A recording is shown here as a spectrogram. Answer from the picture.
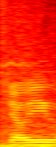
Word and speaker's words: Zhou Yu: Oh my god, he's pronounced Zhou Yu, and I always called him Cao Yu.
